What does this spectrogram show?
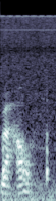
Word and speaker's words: Rowell: And she said it rhymes with towel. So there you go, it's Rowell.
